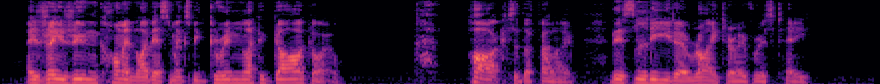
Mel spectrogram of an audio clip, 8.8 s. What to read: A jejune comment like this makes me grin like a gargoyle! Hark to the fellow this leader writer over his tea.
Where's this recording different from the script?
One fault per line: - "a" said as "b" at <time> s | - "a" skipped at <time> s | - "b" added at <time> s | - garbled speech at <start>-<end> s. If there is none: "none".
none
